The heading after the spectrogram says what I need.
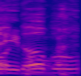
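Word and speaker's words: Daboll: I was told Dayball. Like table? Yeah.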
